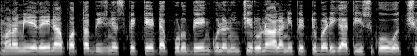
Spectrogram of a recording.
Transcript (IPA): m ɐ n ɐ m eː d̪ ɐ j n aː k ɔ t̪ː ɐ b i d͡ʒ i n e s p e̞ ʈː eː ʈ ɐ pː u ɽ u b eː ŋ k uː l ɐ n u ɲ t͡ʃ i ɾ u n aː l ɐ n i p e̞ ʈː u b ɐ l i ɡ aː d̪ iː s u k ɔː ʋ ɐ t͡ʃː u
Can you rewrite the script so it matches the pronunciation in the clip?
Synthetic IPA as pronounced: m ɐ n ɐ m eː d̪ ɐ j n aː k ɔ t̪ː ɐ b i d͡ʒ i n e s p e̞ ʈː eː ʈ ɐ pː u ɽ u b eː ŋ k u l ɐ n u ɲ t͡ʃ i ɾ u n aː l ɐ n i p e̞ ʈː u b ɐ ɽ i ɡ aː t̪ iː s u k ɔː ʋ ɐ t͡ʃː u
